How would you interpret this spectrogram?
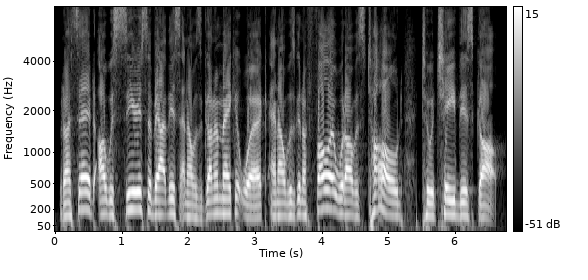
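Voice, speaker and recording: A man's voice: a little high, animated, brisk, smooth, no echo. A man in his thirties coaching on a sales call, telling personal stories earnestly and asking persuasive rhetorical questions. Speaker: business coach. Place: indoor room with whiteboard, video call.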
